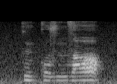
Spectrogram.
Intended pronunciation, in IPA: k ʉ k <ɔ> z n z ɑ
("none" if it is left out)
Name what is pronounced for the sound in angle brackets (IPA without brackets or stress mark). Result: o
